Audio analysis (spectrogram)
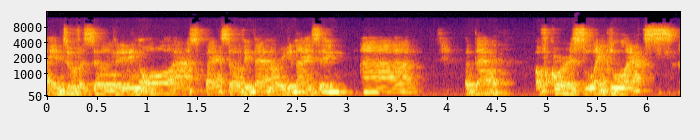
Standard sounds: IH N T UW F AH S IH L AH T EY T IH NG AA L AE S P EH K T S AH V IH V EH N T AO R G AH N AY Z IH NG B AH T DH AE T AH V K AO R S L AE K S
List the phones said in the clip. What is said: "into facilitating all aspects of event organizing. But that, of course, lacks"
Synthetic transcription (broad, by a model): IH N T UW F AH S IH L AH T EY T IH NG AA L AE S P EH K T S AH V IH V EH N AO R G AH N AY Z IH NG B AH T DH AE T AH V K AO R S L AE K S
